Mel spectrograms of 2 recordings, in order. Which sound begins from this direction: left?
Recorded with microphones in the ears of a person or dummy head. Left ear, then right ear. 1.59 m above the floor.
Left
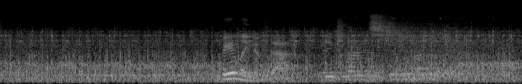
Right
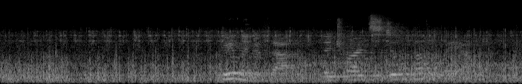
A woman speaking, at 2.2 s.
